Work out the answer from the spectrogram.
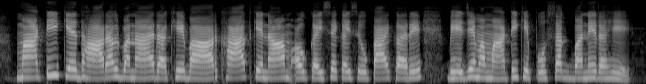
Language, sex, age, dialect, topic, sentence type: Chhattisgarhi, female, 18-24, Eastern, agriculture, question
